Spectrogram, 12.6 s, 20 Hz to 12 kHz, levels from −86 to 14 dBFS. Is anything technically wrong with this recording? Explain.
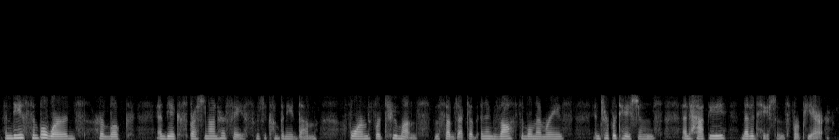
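Yes, the speech has passed through a narrowband phone codec. Throughout the clip, the GSM full-rate codec has reduced the voice to a vocal-tract model driven by a sparse, regularly spaced pulse train, consistent with roughly 13 kbps. Nothing survives above 3.6 kHz, with the line band around 200 Hz to 3.4 kHz, so the speech sounds muffled, boxy and plainly buzzy and gravelly.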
